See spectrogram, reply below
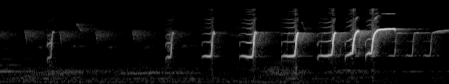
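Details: Chirping mangrove whistler: sharply upswept whistled notes that come faster and louder, building into a quick run that ends on a higher sustained whistle.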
